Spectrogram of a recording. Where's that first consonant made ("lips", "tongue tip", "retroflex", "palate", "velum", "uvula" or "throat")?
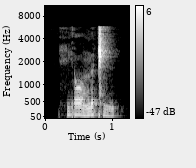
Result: throat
